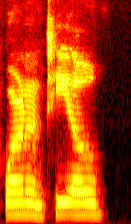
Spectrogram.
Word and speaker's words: Quarantillo: We got that boy Edson Barboza versus, how do you say his last name? – Billy Quarantillo, we just call him Billy Q over here, 813 product, South Gracie, Tampa.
